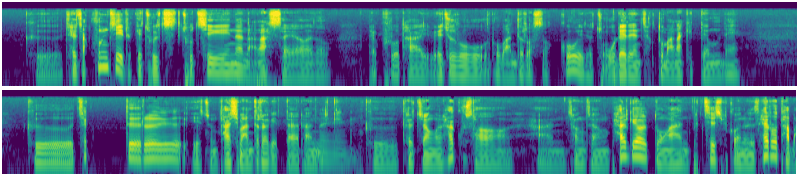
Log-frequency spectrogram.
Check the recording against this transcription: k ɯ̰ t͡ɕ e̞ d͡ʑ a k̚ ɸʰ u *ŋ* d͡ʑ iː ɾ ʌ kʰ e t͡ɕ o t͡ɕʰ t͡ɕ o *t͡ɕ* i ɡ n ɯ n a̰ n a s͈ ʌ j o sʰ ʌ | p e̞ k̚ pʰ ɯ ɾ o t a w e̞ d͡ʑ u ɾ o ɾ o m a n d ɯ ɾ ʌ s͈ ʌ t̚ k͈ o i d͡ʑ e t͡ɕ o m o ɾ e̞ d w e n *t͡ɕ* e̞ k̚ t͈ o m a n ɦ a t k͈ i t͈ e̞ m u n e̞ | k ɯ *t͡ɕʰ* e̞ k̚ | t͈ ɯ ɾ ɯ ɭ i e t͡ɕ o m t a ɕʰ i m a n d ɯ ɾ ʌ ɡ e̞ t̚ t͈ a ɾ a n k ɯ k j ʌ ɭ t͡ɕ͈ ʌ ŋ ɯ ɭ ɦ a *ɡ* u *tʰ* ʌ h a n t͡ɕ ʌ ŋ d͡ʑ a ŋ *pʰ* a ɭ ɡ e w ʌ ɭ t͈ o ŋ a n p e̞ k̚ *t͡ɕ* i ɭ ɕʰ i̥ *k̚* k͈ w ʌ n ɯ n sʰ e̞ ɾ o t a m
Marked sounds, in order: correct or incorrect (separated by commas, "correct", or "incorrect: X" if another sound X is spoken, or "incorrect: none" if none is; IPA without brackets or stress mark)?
incorrect: m, incorrect: t͡ɕʰ, incorrect: t͡ɕʰ, correct, correct, incorrect: sʰ, correct, incorrect: t͡ɕʰ, incorrect: p̚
